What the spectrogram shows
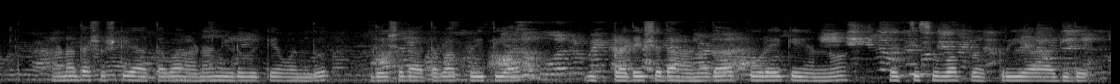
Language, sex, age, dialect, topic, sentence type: Kannada, female, 18-24, Mysore Kannada, banking, statement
